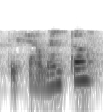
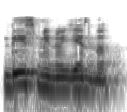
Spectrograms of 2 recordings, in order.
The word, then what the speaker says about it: disminuyendo: Which, if I'm remembering correctly, is disaumento? I think I'm wrong. Close. Disminuyendo. I'll type it in this. There's too many syllables in that. Disminuyendo. 5 syllables.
